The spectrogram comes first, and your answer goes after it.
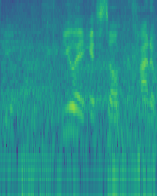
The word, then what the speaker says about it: Buick: It's pronounced Buick.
